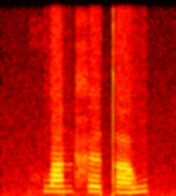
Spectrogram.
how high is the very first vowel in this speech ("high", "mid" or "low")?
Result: low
